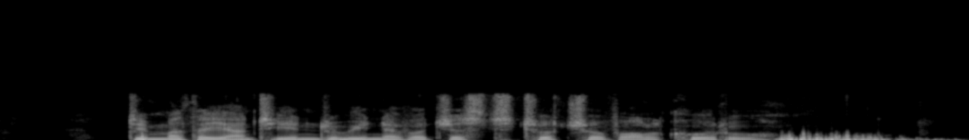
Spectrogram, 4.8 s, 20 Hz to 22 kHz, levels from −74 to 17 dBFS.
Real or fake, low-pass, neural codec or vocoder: real; 7.2 kHz; none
